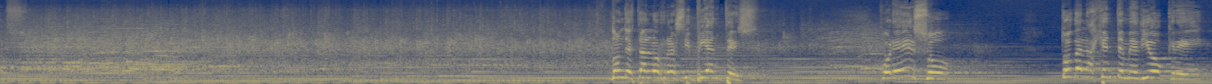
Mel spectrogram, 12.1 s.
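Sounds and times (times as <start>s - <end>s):
crowd shouting: 0.0s - 3.5s
crowd clapping: 0.0s - 7.1s
speech: 6.1s - 7.7s, 8.8s - 9.6s, 10.6s - 12.1s.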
